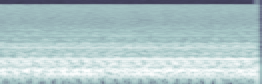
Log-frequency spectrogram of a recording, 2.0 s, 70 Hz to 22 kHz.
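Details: Mercedes Sprinter 311 CDI diesel van, around 2003, injector still suspected of puffing; quiet, smooth, even diesel hum at idle, steady low drone with no knocks or ticks; engine sounds healthy.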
